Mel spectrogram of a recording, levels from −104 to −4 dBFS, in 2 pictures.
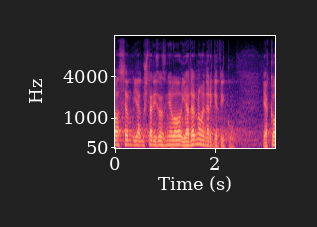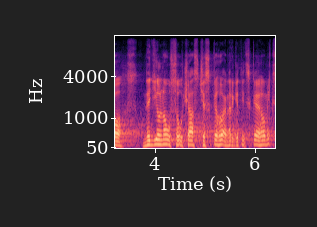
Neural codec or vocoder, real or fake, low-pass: vocoder, 44.1 kHz, 128 mel bands every 256 samples, BigVGAN v2; fake; 14.4 kHz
